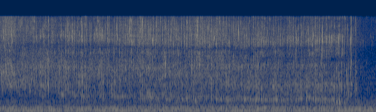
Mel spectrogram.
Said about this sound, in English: And then he took a pitcher of water. And he began to fill a basin.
